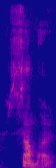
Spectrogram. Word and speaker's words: summer: कुछ और एग्जाम्पल लें, SUMMER, समर। अब इसका उच्चारण क्या हो जाएगा, यस के लिए सॉ,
